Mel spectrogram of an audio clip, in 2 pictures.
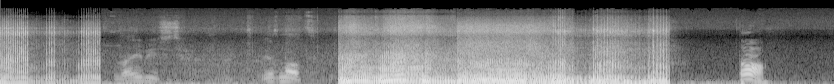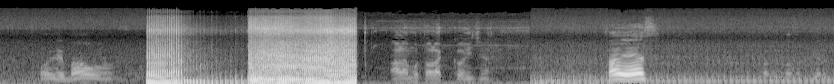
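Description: Quad bike engines rev and whine in the distance.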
